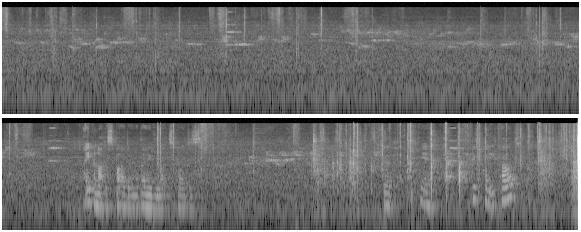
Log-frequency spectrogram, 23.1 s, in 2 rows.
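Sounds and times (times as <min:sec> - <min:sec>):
low background hum: 0:00.0 - 0:23.0
faint bird chirps: 0:00.3 - 0:13.4
cards tapping on a pile: 0:17.7 - 0:23.0.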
